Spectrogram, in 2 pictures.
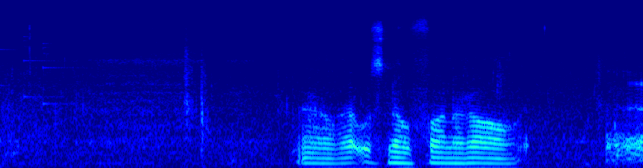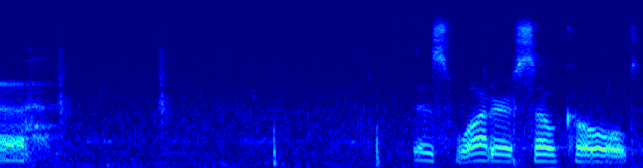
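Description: Water trickles and flows softly nearby.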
